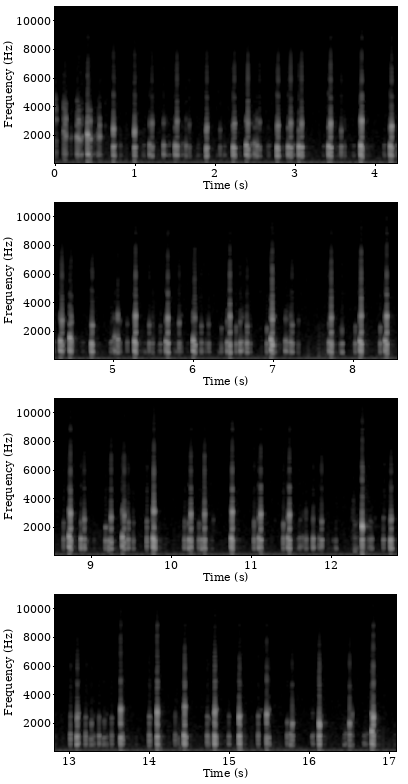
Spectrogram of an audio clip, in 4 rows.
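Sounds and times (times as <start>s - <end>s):
steady teeth clacking in vintage cartoon foley style: 0.0s - 17.0s.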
